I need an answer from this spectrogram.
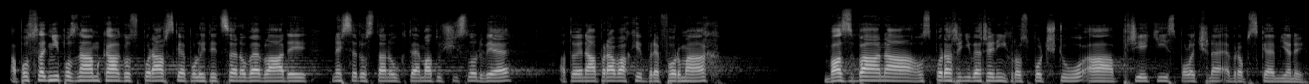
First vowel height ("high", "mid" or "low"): low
